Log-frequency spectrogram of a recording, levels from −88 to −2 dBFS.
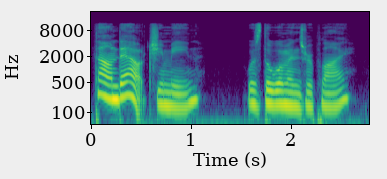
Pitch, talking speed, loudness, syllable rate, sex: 175 Hz, 170 wpm, -18 LUFS, 4.6 syllables/s, female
